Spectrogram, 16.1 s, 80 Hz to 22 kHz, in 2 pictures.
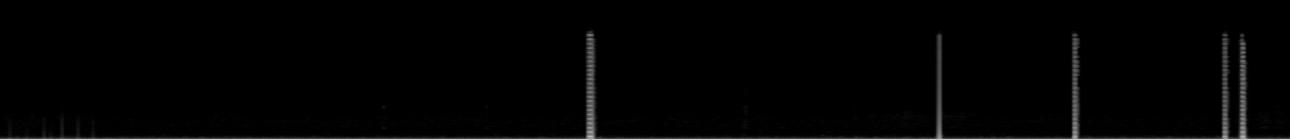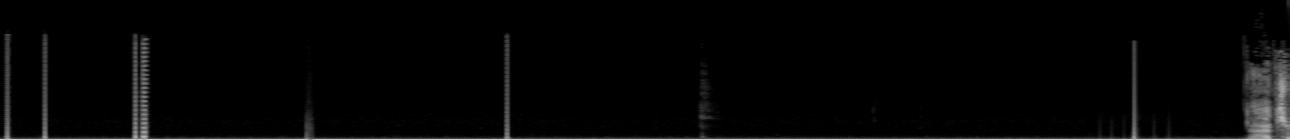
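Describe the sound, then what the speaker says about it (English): A steady 40-hertz low-frequency sine tone hums loudly and continuously throughout, broken only by a few faint clicks. "This is 40 hertz, and this is the sound it's going to make to kind of help you resonate"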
